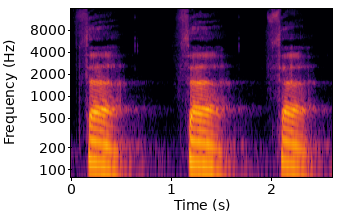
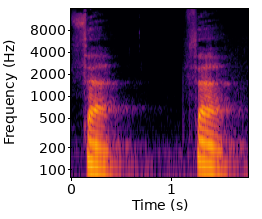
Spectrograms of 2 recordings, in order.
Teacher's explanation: Tha is actually pronounced from the tip of the tongue and the edge of the upper incisors.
